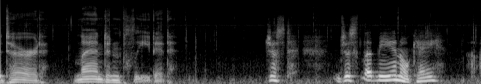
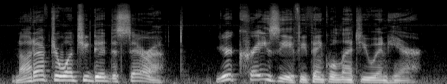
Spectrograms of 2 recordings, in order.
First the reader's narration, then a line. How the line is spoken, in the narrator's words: Lashandra yelled back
